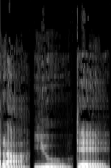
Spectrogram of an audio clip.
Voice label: "rayute", concat syllables; Affixing experiment

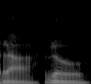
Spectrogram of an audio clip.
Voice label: "raro", concat syllables; Affixing experiment

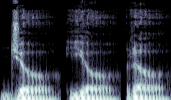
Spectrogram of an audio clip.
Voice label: "joyoro", concat syllables; Affixing experiment

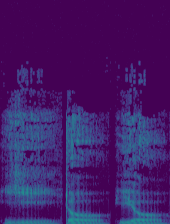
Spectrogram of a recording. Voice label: "yitoyo", concat syllables; Affixing experiment

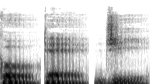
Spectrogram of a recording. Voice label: "koteji", concat syllables; Affixing experiment

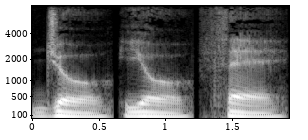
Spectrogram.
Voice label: "joyothe", concat syllables; Affixing experiment

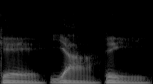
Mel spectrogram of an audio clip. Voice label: "keyari", concat syllables; Affixing experiment

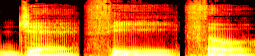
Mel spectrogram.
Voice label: "jethitho", concat syllables; Affixing experiment

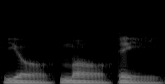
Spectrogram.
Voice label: "yomori", concat syllables; Affixing experiment

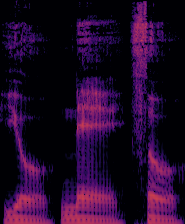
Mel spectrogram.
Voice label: "yonetho", concat syllables; Affixing experiment

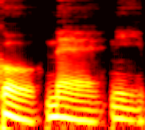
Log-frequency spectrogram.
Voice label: "komeni", concat syllables; Affixing experiment

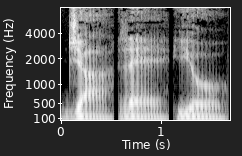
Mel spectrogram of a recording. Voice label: "jareyo", concat syllables; Affixing experiment

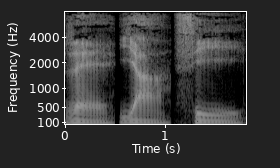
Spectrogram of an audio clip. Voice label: "reyathi", concat syllables; Affixing experiment

